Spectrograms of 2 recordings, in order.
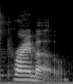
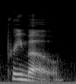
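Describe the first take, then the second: First: Primo with a long "eye" vowel, PRY-mo. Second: Primo with an "ee" vowel, PREE-mo, falling. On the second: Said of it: "that was primo". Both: Shown as a demonstration.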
